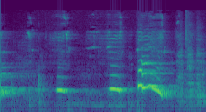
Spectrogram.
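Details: Eurasier dog, a female pet at home, screaming and 'talking' because she wants to go out for a walk: three short, high, drawn-out whining cries, the last rising then sliding down, with brief quiet gaps between.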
